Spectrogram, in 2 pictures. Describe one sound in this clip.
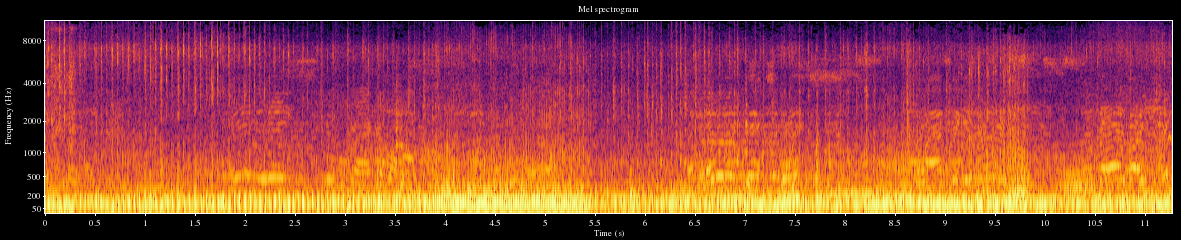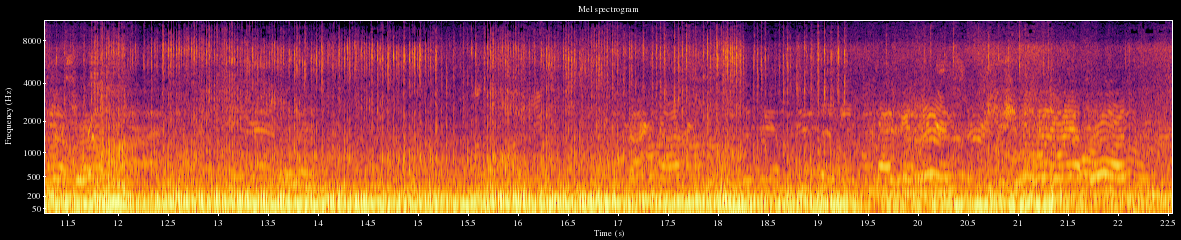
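Water splashes and churns against a boat hull.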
